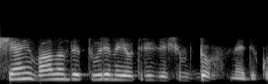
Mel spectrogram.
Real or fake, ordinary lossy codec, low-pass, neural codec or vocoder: real; MP3, 32 kbps; 3.6 kHz; none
